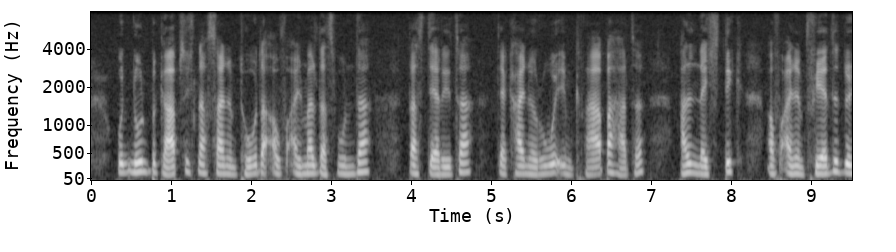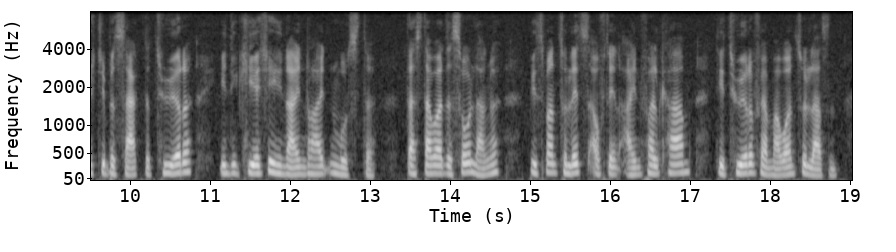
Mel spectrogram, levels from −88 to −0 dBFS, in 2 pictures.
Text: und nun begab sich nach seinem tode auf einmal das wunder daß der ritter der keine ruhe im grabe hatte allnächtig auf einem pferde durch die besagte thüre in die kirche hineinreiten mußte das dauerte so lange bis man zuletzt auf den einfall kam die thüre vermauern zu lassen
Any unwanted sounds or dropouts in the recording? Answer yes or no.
no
